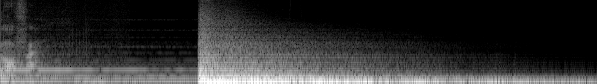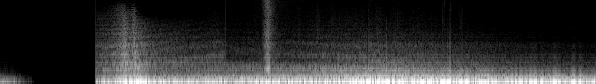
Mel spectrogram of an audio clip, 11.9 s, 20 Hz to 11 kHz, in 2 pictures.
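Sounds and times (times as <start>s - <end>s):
deep loud rumbling: 2.0s - 5.9s, 7.0s - 11.9s.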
